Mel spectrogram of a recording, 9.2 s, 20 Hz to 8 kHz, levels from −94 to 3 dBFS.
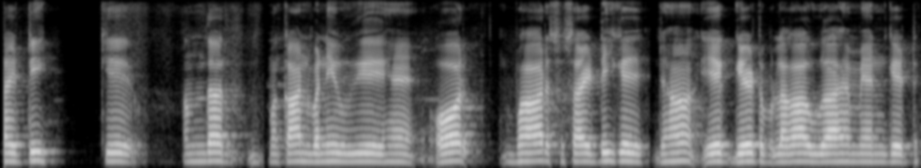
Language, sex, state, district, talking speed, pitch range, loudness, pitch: Hindi, male, Bihar, Saharsa, 130 wpm, 140-150 Hz, -18 LUFS, 145 Hz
